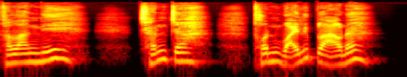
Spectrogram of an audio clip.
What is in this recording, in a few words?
level up, th; cookie run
